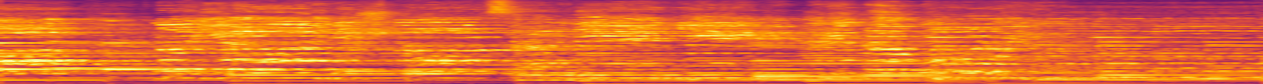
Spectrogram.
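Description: A small group of women singing a Russian-language Christian hymn in harmony into microphones, holding long notes that change chord every second or so.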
